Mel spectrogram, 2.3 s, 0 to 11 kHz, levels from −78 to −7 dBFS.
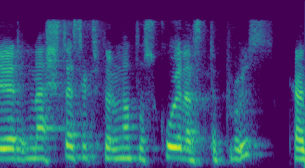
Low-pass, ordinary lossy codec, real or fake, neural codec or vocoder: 7.2 kHz; MP3, 96 kbps; fake; codec, 16 kHz, 1 kbps, X-Codec, HuBERT features, trained on general audio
